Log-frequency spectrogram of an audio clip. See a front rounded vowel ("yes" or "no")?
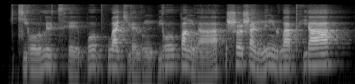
yes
